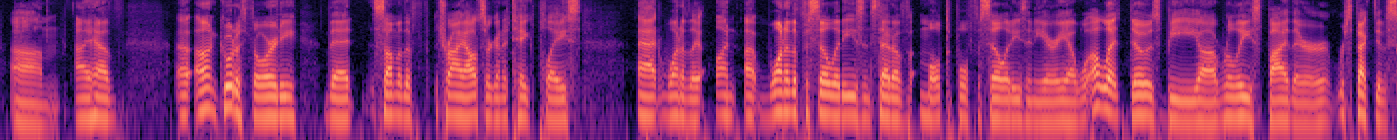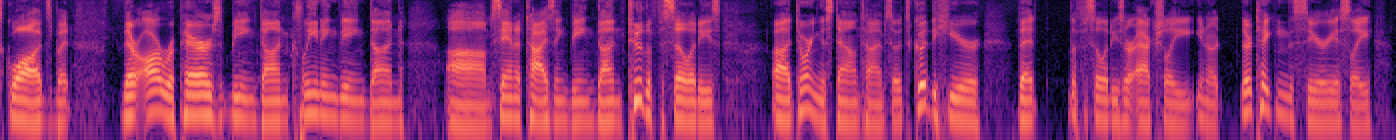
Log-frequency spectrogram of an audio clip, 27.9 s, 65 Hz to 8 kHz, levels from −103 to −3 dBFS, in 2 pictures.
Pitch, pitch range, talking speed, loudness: 135 Hz, 125-150 Hz, 175 wpm, -29 LUFS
